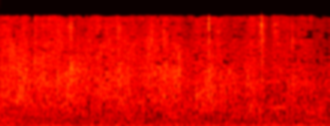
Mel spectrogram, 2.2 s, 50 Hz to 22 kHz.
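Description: Large darts-arena crowd applauding a 100 score, the applause slowly dying away.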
